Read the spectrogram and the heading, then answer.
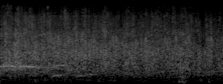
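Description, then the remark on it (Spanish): Men in a church audience applaud for the Lord, a dense wash of many hands clapping at once that holds at an even level for a few seconds without any talking over it. “Si los hombres están aquí, me pueden ayudar ahí dándole un aplauso al Señor, que lo hagan.”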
